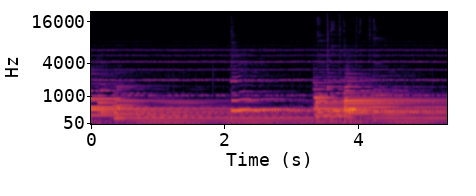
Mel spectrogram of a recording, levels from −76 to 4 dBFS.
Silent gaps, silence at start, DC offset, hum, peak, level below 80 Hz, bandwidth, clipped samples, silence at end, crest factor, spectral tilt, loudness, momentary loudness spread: none; 0 s; under 0.1%; none; -12 dBFS; -58 dBFS; over 20 kHz; under 0.1%; 0 s; 18 dB; -5.5 dB/octave; -30 LUFS; 11 LU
